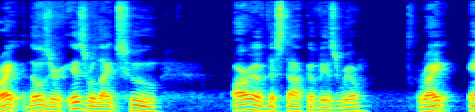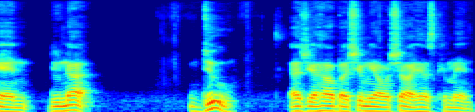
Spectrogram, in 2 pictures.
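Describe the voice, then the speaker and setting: Pausing often and at length, a man with a fairly low pitch and a dark, mellow tone speaks with ordinary pitch variation. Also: moderate pace. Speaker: religious teacher. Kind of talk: sermon. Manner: repetitive filler 'all right'.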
